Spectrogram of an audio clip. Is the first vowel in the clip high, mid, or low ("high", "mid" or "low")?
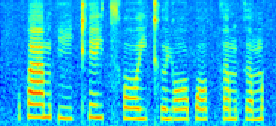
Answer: low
